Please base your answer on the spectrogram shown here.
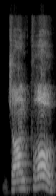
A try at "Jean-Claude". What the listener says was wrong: Jean-Claude. Jean is not John. No, it's not. Jean-Claude Van Damme, bro. It's Jean, bro. Like jeans.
